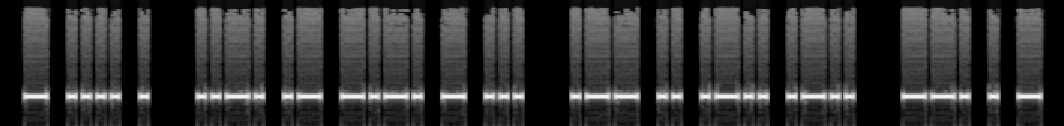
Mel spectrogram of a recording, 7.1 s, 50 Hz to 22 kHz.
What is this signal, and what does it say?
Morse code, heard as a keyed tone, about 25 wpm, 1000 Hz. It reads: THE FACTS WILL GET
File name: qotdfiles / 25wpm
